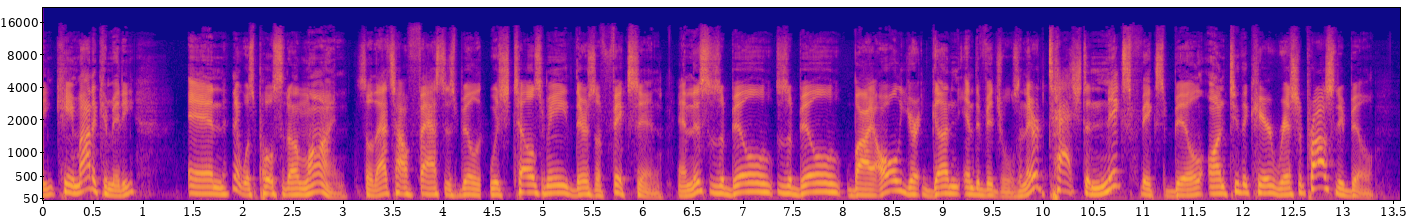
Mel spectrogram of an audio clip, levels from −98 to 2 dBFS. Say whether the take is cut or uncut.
cut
